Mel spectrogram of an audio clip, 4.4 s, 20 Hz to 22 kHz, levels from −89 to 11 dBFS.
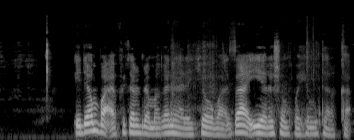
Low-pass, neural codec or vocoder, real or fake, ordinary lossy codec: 14.4 kHz; none; real; Opus, 64 kbps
